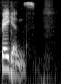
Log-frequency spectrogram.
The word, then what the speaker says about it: Bagans: Zachary Alexander Baggins. I want to go to the wiki and see how he pronounces it. Bagans.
